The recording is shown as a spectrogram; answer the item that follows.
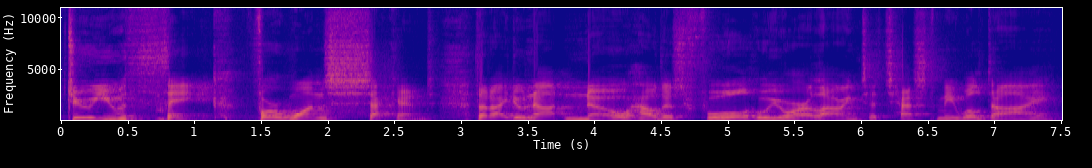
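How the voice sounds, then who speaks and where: A man's voice: medium pitch, unhurried, few pauses, pushed and bright, pitched above the performer's own voice. A man voicing a furious, contemptuous wizard in a dramatic storybook reading, scolding and imperious. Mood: cold anger. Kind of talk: dramatic audiobook dialogue.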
